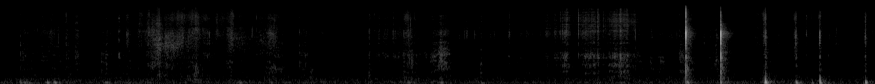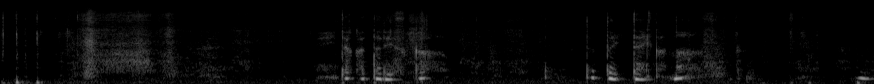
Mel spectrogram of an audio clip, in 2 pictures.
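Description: Latex gloves crinkle and squeak close by.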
